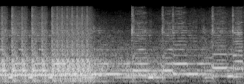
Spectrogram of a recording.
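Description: Hardstyle electronic dance music: the driving kick beat runs into a rapid drum roll about a quarter of the way in. The beat then drops away, leaving sustained synth chords.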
